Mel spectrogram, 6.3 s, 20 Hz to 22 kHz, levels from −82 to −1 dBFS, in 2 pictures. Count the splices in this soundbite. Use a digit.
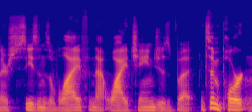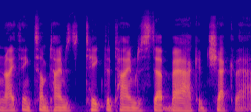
1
